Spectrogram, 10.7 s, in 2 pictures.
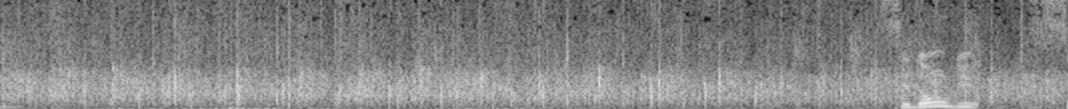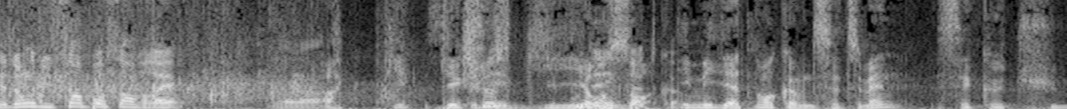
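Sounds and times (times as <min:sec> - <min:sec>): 
crowd applauding: 0:00.0 - 0:08.2
speech: 0:04.5 - 0:10.6.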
